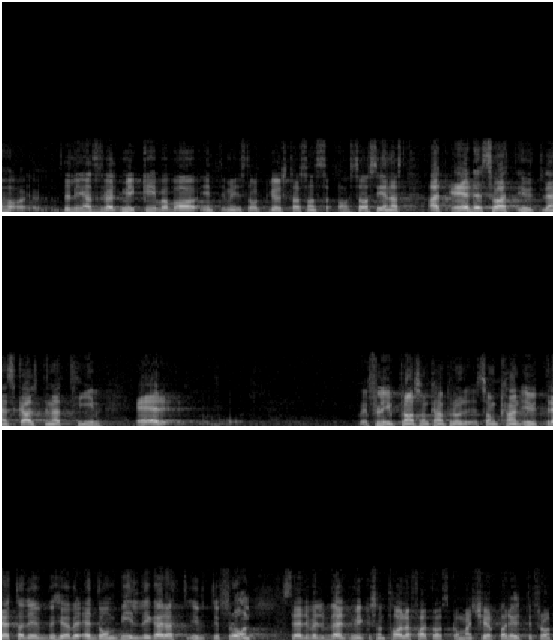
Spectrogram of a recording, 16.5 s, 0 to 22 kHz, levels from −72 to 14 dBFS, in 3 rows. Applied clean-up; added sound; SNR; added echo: none; none; none; none.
